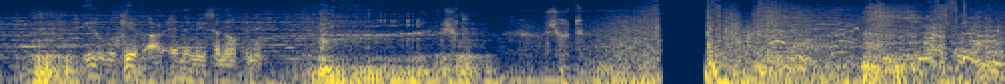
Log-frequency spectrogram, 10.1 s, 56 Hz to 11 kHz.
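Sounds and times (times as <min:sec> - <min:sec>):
lion roaring: 0:00.2 - 0:00.9, 0:03.1 - 0:05.0.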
